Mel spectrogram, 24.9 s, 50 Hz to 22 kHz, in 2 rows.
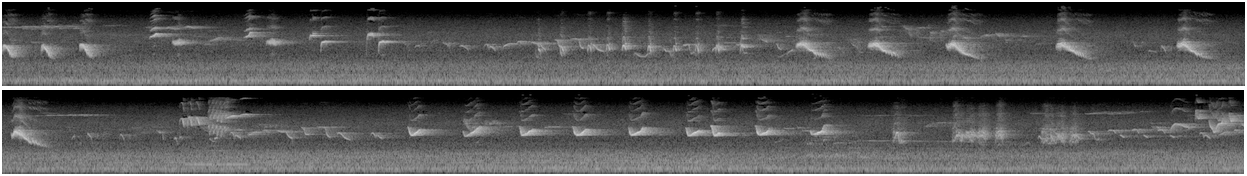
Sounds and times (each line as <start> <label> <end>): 0.0 birds 24.8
